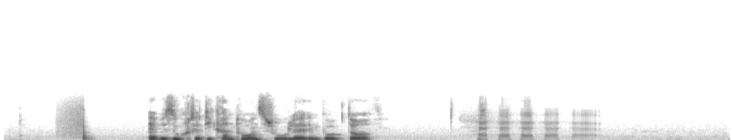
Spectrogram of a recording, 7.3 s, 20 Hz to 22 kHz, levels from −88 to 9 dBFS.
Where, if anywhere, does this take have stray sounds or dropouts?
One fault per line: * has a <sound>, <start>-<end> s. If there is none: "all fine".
* has a thud, 0.6-1.1 s
* has a laugh, 4.5-6.0 s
